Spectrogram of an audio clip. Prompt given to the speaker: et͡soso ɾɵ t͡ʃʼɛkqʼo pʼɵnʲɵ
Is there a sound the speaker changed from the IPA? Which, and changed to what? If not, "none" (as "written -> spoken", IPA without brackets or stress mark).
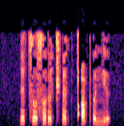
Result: none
